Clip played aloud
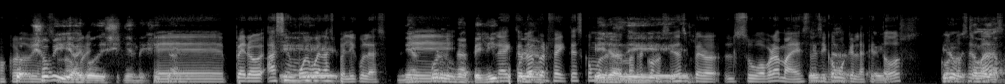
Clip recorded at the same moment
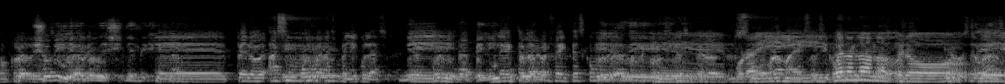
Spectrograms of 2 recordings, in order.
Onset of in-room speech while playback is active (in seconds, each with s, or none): 6.5 s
